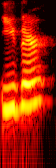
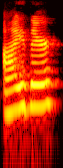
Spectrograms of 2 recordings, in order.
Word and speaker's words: either: So my pronunciation as an American from Wisconsin, I say either and neither.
